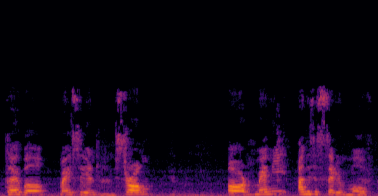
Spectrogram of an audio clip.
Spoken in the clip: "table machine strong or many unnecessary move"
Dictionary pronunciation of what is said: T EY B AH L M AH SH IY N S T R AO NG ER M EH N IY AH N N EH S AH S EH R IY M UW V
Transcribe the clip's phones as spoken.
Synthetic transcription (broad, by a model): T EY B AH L M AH S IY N S T R AO NG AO M EH N IY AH N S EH S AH S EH R IY M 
